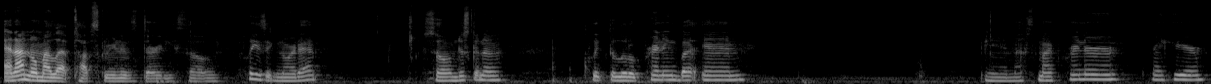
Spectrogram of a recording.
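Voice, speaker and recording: A young woman with a slightly low voice talks viewers through a home craft project. She sounds casual and chatty and leans on fillers and friendly asides to her viewers. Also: measured pace, pauses often, a little hiss or hum. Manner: chatty, filler-heavy, addresses viewers as y'all and you guys. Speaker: small business owner. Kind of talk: casual tutorial vlog. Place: home room.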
